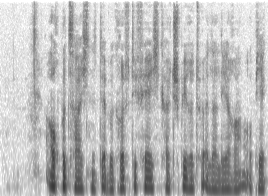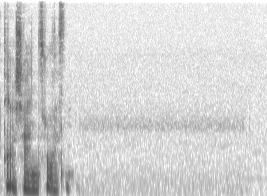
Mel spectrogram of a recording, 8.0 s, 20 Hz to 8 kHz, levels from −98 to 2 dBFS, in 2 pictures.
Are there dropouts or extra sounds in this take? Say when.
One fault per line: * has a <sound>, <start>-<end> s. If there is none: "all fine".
all fine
